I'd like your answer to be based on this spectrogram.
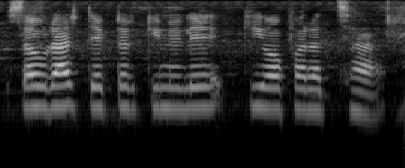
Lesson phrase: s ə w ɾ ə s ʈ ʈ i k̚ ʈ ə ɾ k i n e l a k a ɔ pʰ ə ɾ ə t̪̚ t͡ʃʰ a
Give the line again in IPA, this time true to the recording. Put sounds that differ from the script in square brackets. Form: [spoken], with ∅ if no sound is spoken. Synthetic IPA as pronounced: s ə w ɾ [a] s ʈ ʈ [e] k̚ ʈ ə ɾ k i n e l [e] k [i] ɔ pʰ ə ɾ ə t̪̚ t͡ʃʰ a

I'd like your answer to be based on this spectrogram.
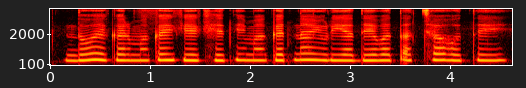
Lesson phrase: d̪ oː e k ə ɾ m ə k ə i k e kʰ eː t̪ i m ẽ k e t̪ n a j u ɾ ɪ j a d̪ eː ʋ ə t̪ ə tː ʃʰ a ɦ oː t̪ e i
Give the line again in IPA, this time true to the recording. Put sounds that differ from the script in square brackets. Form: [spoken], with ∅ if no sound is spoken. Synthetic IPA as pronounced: d̪ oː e k ə ɾ m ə k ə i k e kʰ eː t̪ i m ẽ k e t̪ n a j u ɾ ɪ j a d̪ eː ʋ ə t̪ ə tː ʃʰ a ɦ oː t̪ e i

